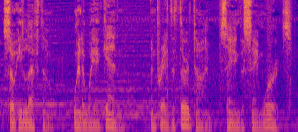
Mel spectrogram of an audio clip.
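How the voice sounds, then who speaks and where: A man's voice: a bass voice, steady tone, slow. A man narrating a dramatized audio Bible in a scripted storytelling style. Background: music.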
